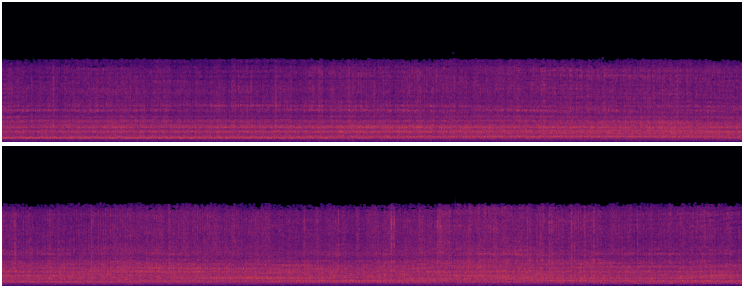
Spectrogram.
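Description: Small petrol engine of a walk-behind Eliet turf machine running at a steady speed as it is pushed across grass, one even note with no change in pace.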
